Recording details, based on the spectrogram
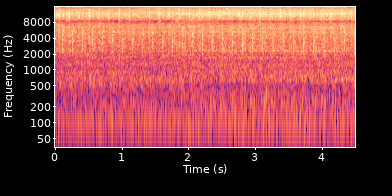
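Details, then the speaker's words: AMC 327 V8 in a Jeep, cold, idling after new exhaust manifold gaskets made it quieter. A low, dull knock is in time with the engine and heaviest at the oil pan. Earlier it misfired; valve covers and pushrods checked fine. Owner suspects a main bearing. "That one down there is pretty tight, but you can hear it knocking."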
